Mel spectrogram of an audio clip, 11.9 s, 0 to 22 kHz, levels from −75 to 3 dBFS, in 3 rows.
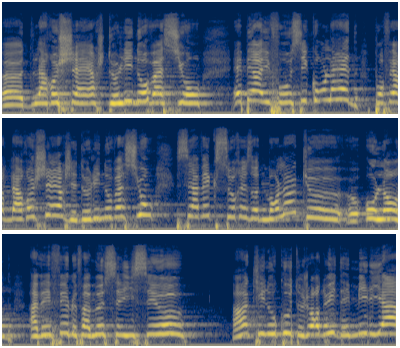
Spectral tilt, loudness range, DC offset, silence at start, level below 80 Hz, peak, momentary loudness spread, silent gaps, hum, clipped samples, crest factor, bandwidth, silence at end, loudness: -5.5 dB/octave; 3 LU; 2%; 0 s; -32 dBFS; 0 dBFS; 7 LU; none; none; under 0.1%; 14 dB; 15 kHz; 0 s; -15 LUFS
